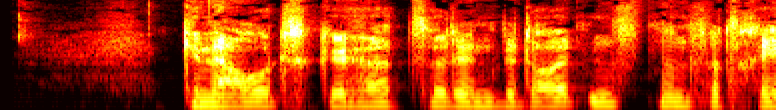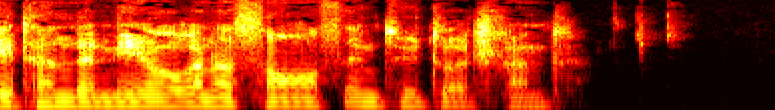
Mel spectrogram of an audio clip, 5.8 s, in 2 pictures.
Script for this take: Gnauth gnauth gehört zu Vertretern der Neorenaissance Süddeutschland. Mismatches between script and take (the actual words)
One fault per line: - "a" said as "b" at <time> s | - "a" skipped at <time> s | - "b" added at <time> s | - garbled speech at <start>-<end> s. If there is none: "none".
- "gnauth" skipped at 1.2 s
- "den bedeutendsten" added at 1.7 s
- "in" added at 4.2 s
